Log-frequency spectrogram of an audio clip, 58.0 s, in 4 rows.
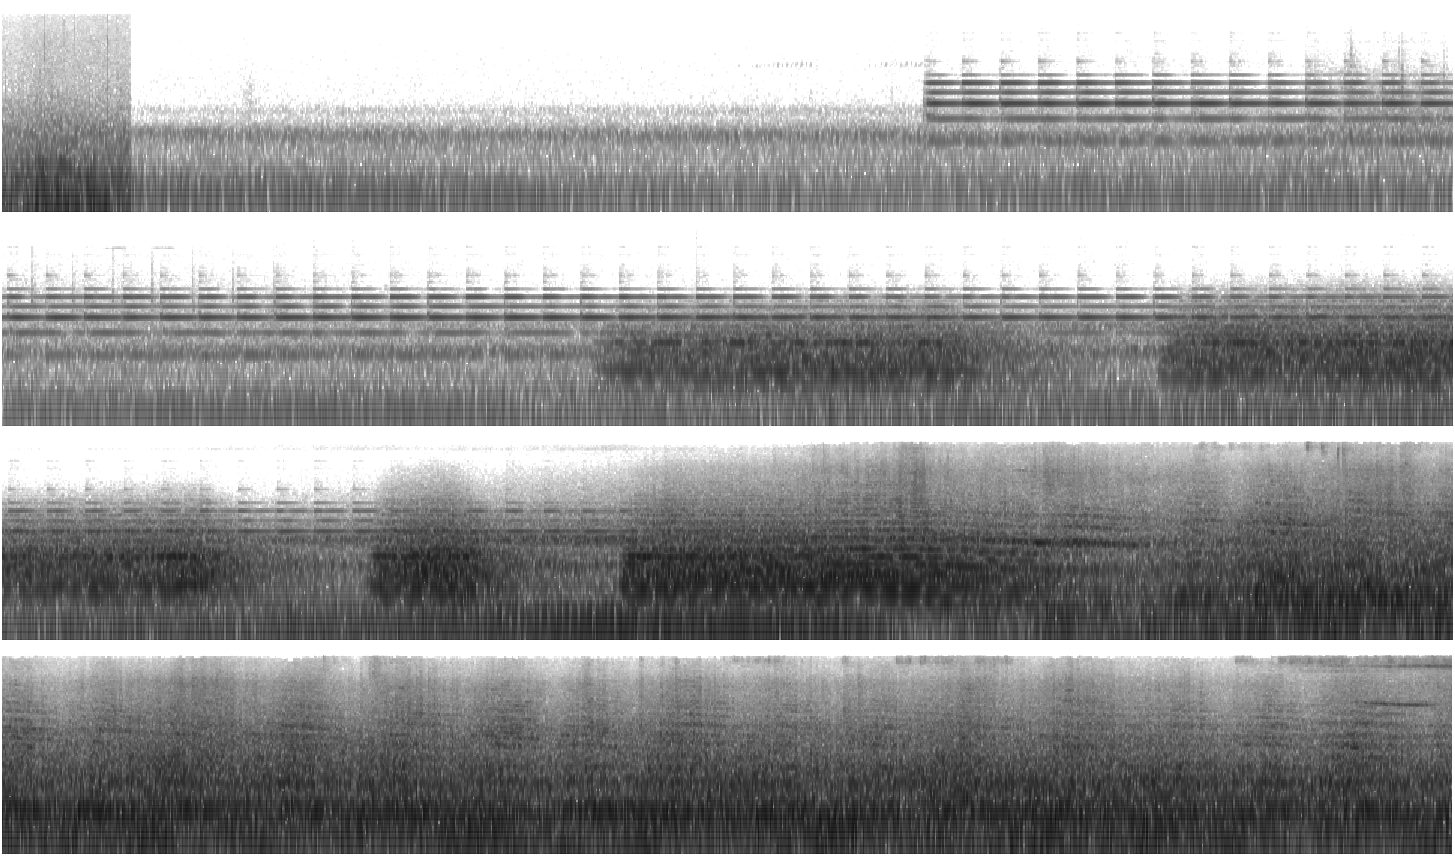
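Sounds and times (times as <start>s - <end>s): train horn blasts: 20.4s - 24.6s, 26.0s - 31.6s, 32.6s - 34.3s, 35.1s - 40.6s
train cars rumbling and clattering: 20.4s - 58.0s.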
